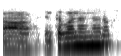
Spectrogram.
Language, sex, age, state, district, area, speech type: Telugu, male, 18-30, Telangana, Nirmal, urban, conversation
